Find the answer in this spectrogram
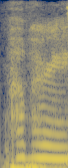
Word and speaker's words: potpourri: Alam ko may letter T doon somewhere. Potpourri. Hindi pala siya pinapuno. Potpourri. Potpourri. Potpourri.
